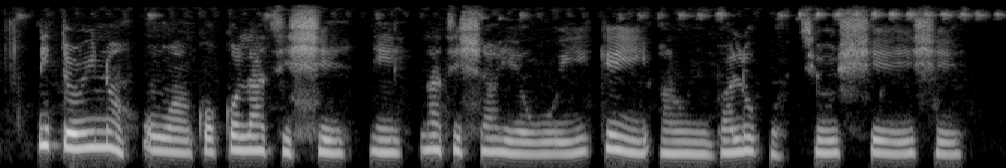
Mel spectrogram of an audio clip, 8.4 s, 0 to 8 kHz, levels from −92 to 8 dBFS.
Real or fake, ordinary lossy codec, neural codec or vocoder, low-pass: real; none; none; 7.2 kHz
